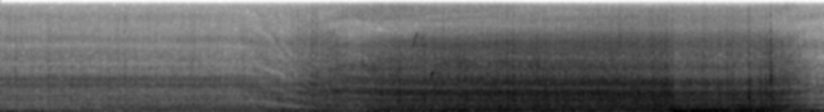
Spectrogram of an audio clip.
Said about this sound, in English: watch as the raindrops fall on this tree, this plant, this flower. Witness the raindrops.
